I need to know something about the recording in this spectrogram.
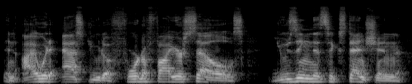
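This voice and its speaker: A man's voice: mid-range voice, moderate pace, background noise. A man making an enthusiastic, chatty reaction commentary on a manga chapter.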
